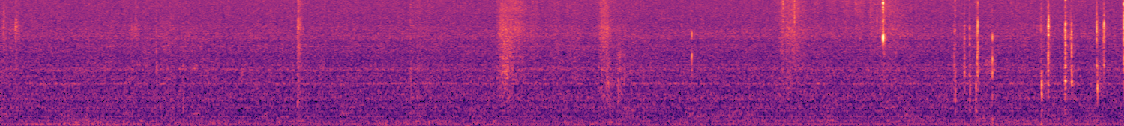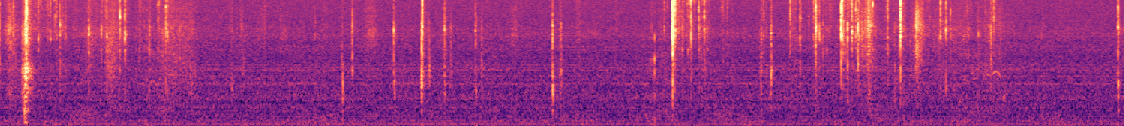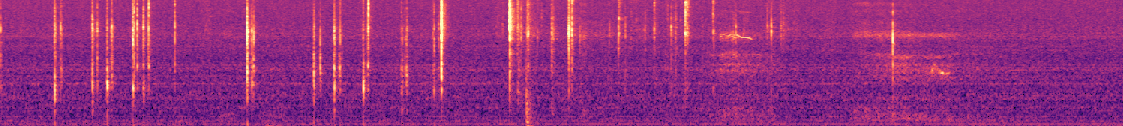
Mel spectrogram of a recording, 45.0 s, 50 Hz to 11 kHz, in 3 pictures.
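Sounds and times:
faint low hum: 0.0s - 44.9s
keys clicking: 36.7s - 39.2s.

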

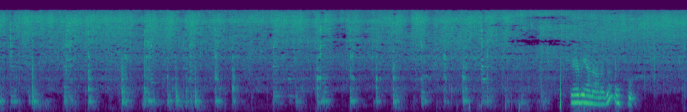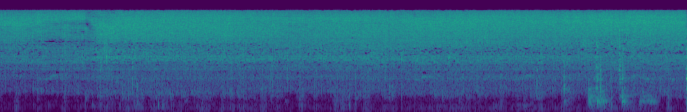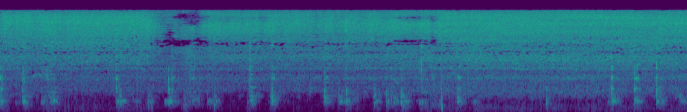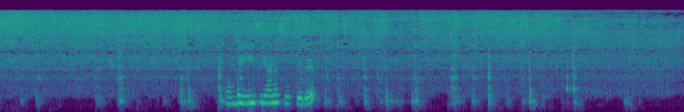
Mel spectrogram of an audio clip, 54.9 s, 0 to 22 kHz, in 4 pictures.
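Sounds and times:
metal spoon scraping a pan: 0.0s - 11.2s, 24.3s - 53.1s
vegetables sizzling in a pan: 0.0s - 54.9s.

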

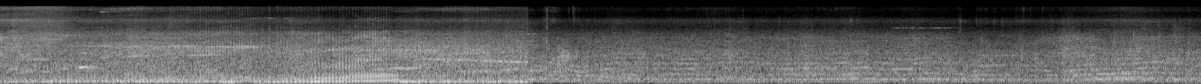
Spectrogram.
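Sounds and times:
diesel engine running: 0.0s - 8.6s.

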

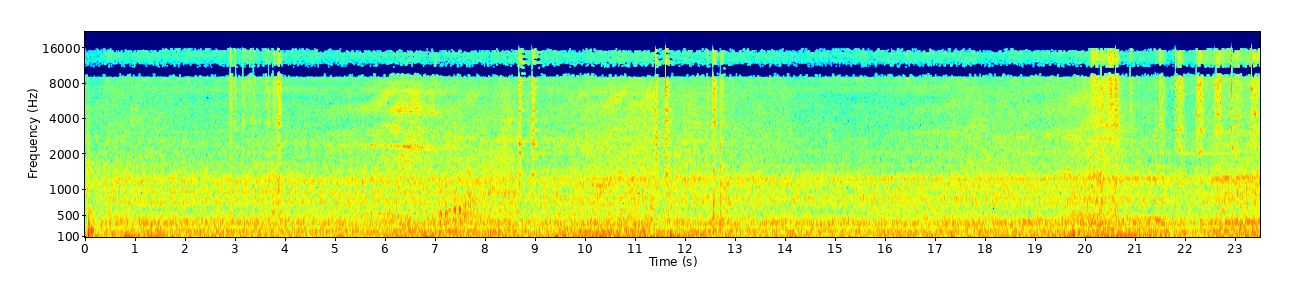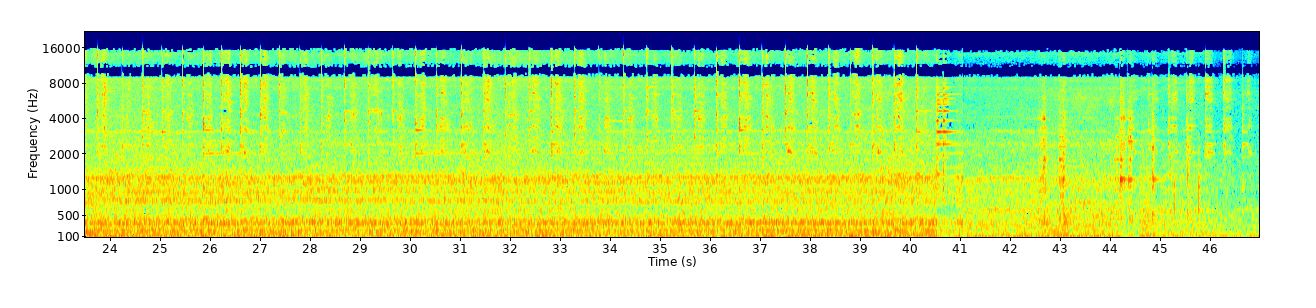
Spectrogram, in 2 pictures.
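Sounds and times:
spatula scraping a griddle: 2.9s - 4.0s, 20.0s - 40.5s, 44.0s - 46.9s
eggs sizzling on a griddle: 20.7s - 40.5s.

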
